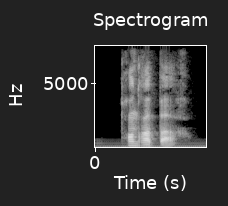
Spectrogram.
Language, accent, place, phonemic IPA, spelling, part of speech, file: French, France, Lyon, /pʁɑ̃.dʁ‿a paʁ/, prendre à part, verb, LL-Q150 (fra)-prendre à part.wav
- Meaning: to take aside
